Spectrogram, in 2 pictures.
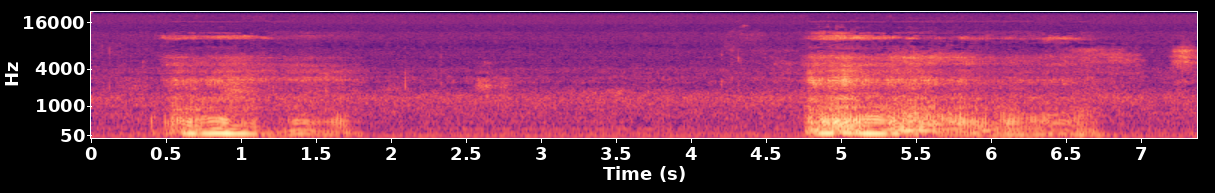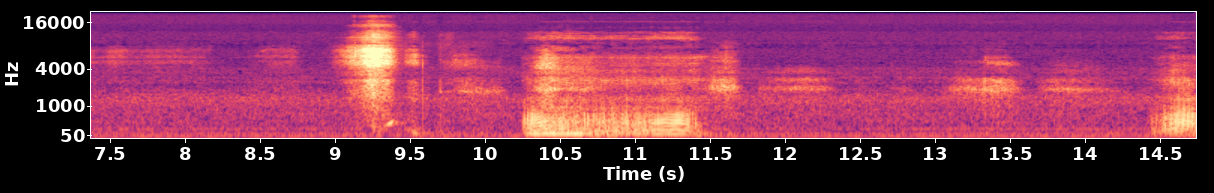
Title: My friend snore so loud so cringe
